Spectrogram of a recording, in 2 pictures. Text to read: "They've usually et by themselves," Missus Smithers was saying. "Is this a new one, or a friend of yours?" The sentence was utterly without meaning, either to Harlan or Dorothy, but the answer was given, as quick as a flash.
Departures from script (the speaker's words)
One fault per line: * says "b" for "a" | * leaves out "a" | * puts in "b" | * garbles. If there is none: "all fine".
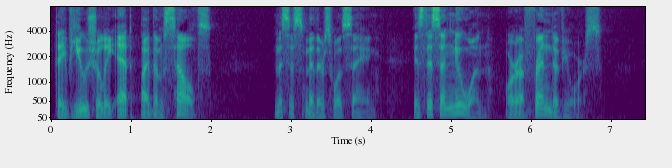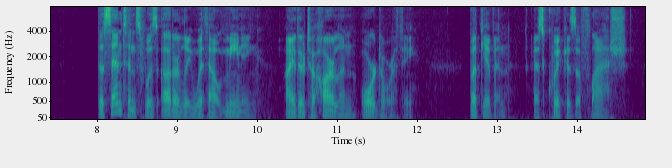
* leaves out "the answer was"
